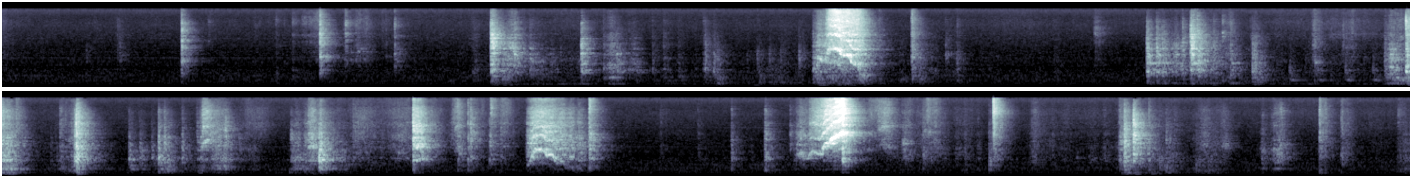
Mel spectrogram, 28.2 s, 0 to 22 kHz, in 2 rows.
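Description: Hollow 3D-printed PLA wing segments being handled and pushed together: irregular plastic clacks, knocks and scraping. Twice there is a longer, louder scrape, once about a third of the way in and again later on.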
